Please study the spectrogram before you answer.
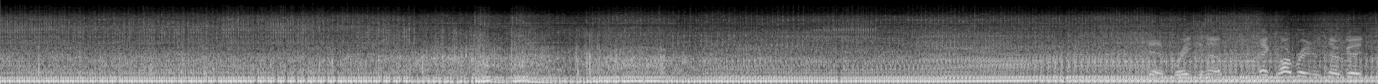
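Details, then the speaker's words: Honda CB200T twin after camshaft and valve replacement, first ride: exhaust wavers and stumbles as revs climb, breaking up under load; misfire under load, carburetors suspected. "good we're going to figure out these carburetors but it's running that's all I care about right right now"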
